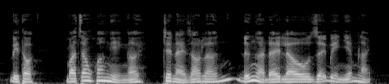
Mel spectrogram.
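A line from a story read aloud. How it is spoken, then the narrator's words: Sighing, then hurried. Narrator (Vietnamese): Dương Lăng thở dài, chợt thấy gió nổi lên, vội vàng nói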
